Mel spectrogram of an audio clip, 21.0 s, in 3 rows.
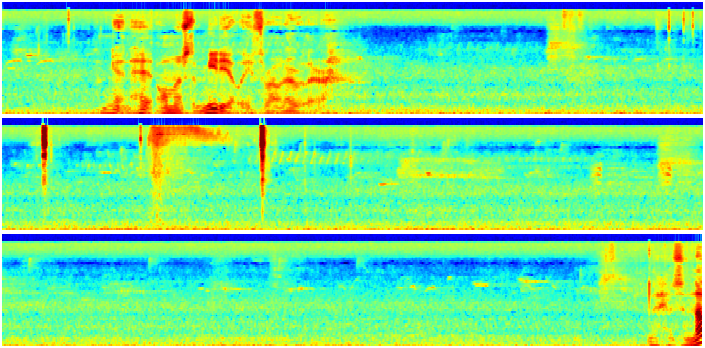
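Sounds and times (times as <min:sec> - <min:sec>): low hum: 0:00.0 - 0:20.9
birds chirping faintly: 0:00.0 - 0:21.0
sharp click: 0:06.6 - 0:07.6, 0:09.6 - 0:10.6.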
